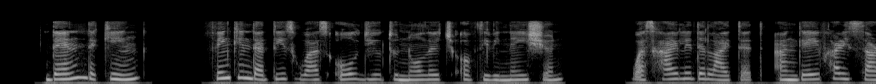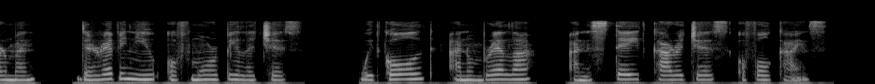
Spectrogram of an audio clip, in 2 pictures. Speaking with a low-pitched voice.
No: high, 225 Hz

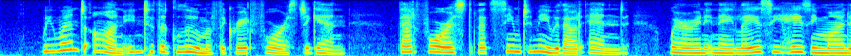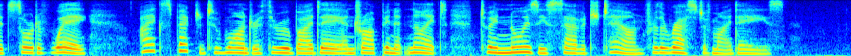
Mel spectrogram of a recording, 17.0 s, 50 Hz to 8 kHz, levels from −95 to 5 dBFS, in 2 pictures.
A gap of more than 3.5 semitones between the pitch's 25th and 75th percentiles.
No: average, 3.2 semitones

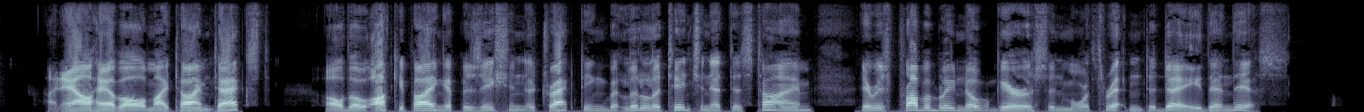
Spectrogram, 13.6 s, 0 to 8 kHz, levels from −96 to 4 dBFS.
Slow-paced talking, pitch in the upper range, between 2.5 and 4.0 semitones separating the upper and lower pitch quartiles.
No: slow, 130 wpm; low, 135 Hz; average, 3.5 semitones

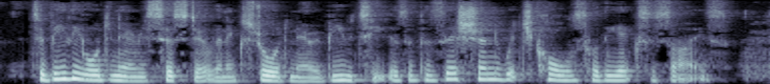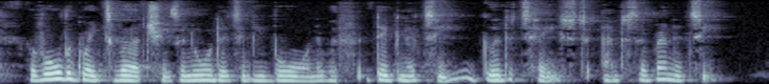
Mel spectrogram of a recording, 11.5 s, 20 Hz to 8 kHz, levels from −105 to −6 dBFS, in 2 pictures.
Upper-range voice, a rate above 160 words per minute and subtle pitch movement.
No: medium, 165 Hz; average, 170 wpm; narrow, 1.8 semitones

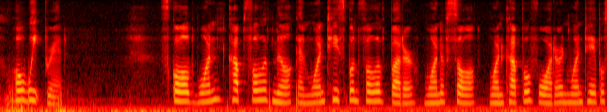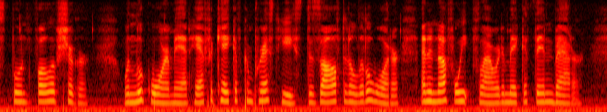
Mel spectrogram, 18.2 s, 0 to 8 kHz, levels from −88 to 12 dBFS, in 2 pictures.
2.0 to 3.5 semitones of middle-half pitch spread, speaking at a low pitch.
No: average, 2.9 semitones; high, 190 Hz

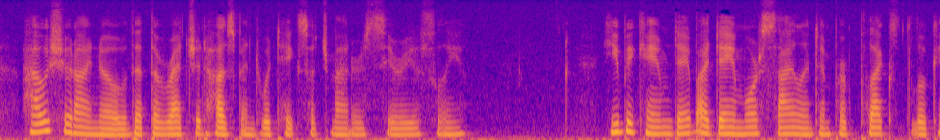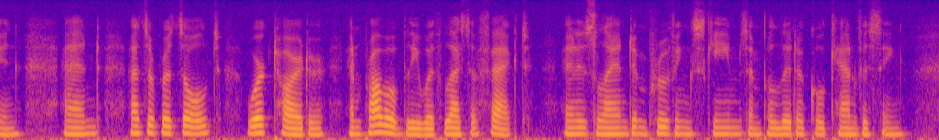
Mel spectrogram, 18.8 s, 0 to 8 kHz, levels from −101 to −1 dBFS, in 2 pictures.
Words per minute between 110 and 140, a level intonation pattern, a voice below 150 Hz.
Yes: slow, 135 wpm; narrow, 1.7 semitones; low, 135 Hz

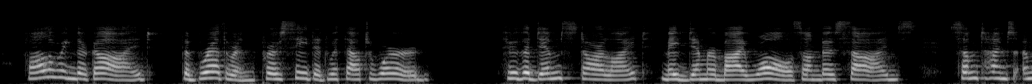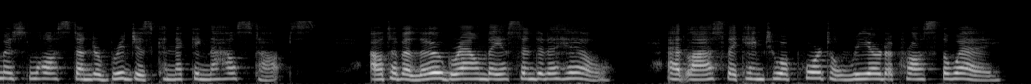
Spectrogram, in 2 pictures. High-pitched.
Yes: high, 245 Hz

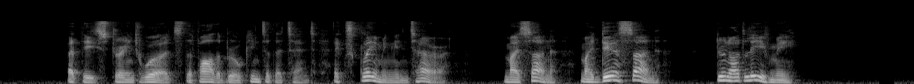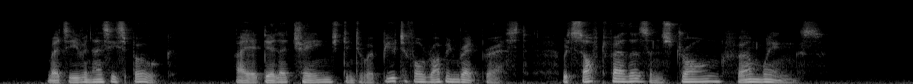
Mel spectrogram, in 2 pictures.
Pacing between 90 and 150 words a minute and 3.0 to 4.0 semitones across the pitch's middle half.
No: slow, 135 wpm; average, 4.9 semitones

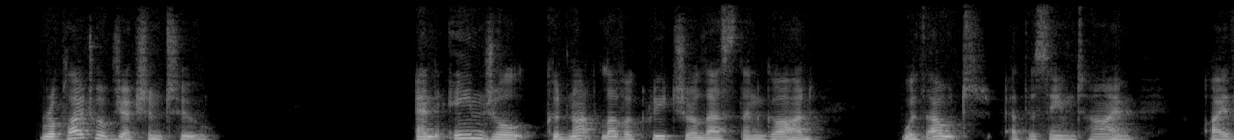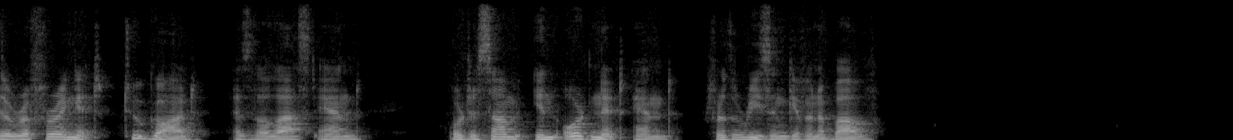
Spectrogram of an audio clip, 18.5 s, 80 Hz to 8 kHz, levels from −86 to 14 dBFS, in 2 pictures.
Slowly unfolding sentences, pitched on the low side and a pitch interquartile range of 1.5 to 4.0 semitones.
No: slow, 120 wpm; low, 120 Hz; average, 4.6 semitones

